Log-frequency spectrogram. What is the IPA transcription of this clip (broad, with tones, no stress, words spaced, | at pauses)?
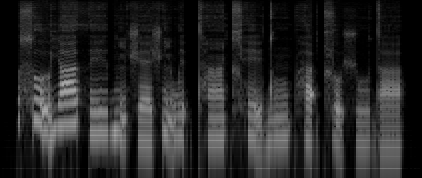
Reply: so̰˦˨ʊ̯jä˦ θe˦ɪ̯bĩ˦˨ʃɛ˨ʃĩ˦˨ wɪ˦ʔtʰã˦t͡ɕʰḛ˦˨ɪ̯dũ˦ pʰä˦ʔt͡ɕo̰˦˨ ʃu˨dä˨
